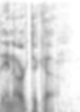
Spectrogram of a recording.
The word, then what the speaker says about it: Antarctica: My hot seat is Antarctica.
